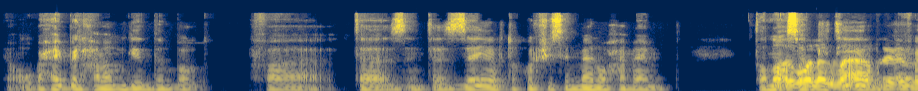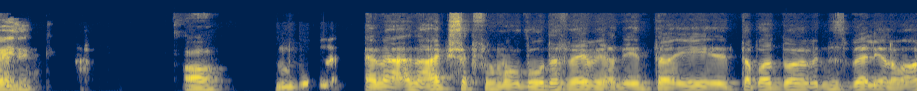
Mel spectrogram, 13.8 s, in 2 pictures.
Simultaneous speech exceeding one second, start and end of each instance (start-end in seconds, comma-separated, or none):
5.8-7.1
